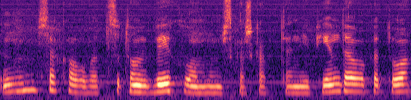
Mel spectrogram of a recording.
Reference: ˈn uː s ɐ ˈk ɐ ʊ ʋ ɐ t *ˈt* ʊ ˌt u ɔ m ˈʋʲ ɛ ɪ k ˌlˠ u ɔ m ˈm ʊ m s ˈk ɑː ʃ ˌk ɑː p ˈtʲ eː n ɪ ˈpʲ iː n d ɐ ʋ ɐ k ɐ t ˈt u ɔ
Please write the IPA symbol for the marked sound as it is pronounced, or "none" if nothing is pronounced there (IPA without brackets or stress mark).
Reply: s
